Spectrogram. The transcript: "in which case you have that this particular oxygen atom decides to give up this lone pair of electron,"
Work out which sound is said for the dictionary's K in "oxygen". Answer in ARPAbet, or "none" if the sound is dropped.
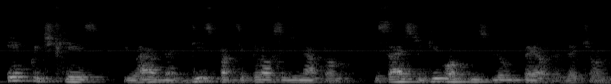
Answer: none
